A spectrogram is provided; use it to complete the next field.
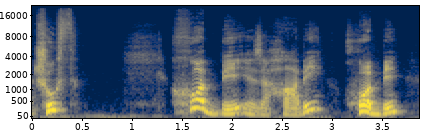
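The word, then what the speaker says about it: хобби: Hobby. Make sure to pronounce it as hobby with the O.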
